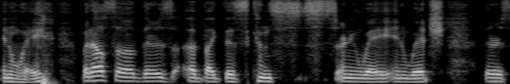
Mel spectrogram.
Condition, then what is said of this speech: Stuttering. So anyway, so I hadn't ever thought about my speech, so I stutter even though I'm not stuttering much currently.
